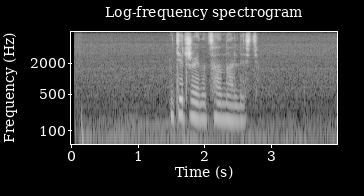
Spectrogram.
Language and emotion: Russian, neutral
